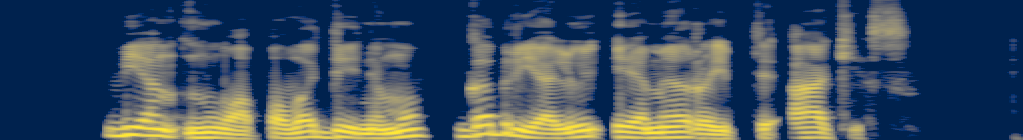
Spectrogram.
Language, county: Lithuanian, Kaunas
